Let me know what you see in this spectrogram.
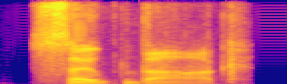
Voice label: "soapbark", British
